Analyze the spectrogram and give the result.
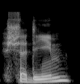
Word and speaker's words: Shedim: D-A-E-M-O-N? – It's Shadim. Oh, no. Shadim. S-H-E-D-I-M.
